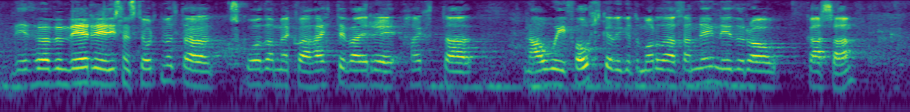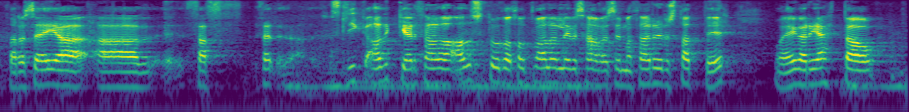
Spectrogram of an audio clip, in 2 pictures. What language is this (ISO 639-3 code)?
isl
